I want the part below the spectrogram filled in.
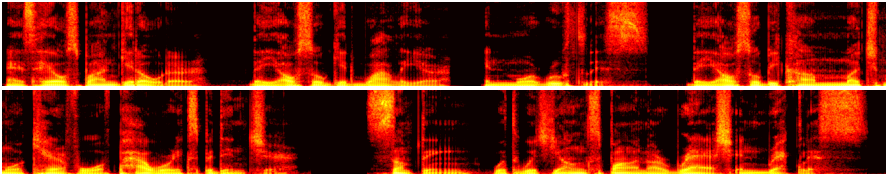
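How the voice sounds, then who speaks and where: A man performing a grave, clinical narrator who reads a demon-hunting manual in a measured, formal, gravelly voice, as scripted comic-dub narration. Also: a bass voice, mellow, no room sound, studio quality, heavily acted. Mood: cold, instructive.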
